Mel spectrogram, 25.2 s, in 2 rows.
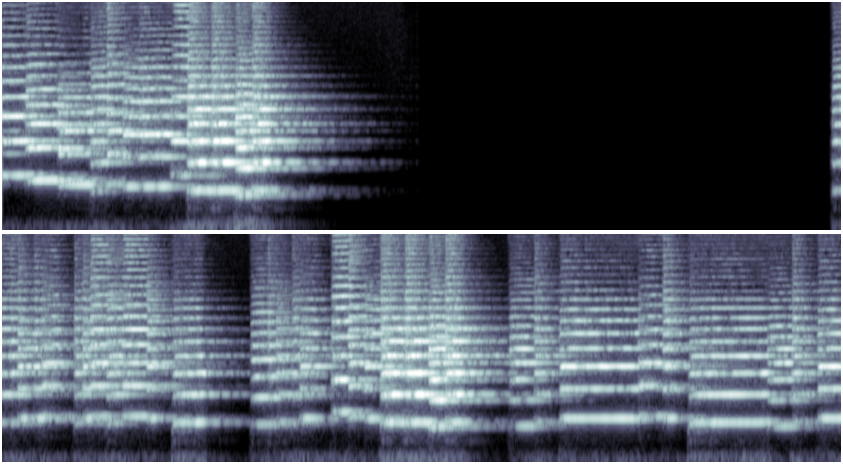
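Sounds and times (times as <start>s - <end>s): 
B-flat trumpet: 0.0s - 5.0s, 12.4s - 25.1s.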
